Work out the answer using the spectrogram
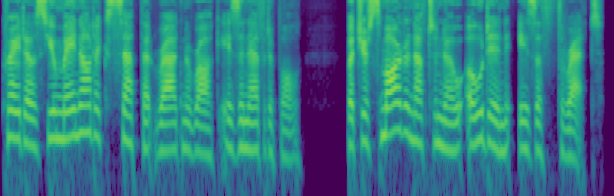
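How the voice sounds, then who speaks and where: A woman's voice: fairly low pitch, lively intonation, dry recording, studio quality, lightly acted. A woman acting a proud, guarded warrior goddess. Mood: measured, guarded. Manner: measured, formal, earnest delivery. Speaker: video game voice actor. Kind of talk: video game character dialogue.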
